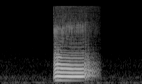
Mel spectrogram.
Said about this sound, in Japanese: ちょっとおなら出そうなので出します。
